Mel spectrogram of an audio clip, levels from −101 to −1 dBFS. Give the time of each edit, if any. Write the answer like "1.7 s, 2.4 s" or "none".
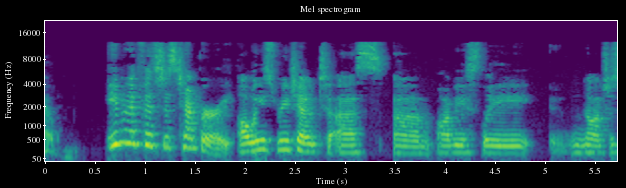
1.9 s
